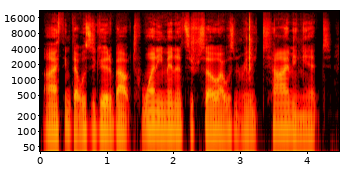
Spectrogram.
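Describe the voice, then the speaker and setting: A man's voice: fairly low pitch, flat delivery, normal speed, darkish tone, slight background noise. A man hosting a story-reading show, chatting informally and a little hesitantly to his audience. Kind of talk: casual sign-off to viewers.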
